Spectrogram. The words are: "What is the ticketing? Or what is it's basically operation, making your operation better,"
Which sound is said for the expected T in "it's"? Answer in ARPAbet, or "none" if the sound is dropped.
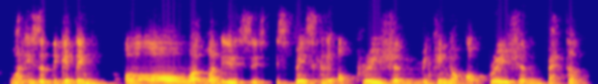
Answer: S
